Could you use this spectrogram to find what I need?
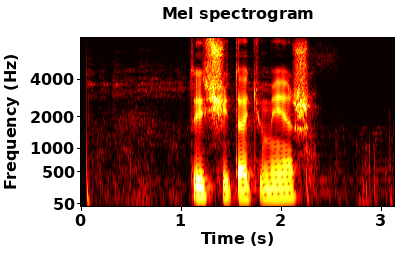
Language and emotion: Russian, neutral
